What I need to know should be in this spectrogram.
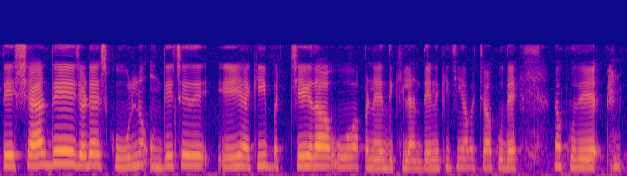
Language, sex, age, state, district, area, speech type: Dogri, female, 30-45, Jammu and Kashmir, Samba, rural, spontaneous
